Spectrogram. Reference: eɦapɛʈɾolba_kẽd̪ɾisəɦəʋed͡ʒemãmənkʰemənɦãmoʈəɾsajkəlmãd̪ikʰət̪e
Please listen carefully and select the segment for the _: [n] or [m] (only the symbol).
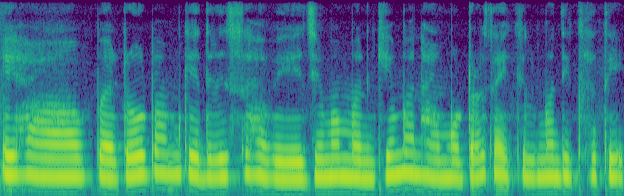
m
